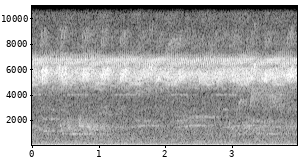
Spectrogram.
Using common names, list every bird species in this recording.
Hauxwell's Thrush, Thrush-like Wren, Fasciated Antshrike, unidentified bird, Dusky-capped Greenlet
